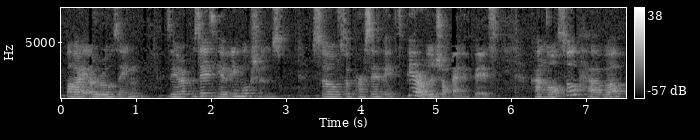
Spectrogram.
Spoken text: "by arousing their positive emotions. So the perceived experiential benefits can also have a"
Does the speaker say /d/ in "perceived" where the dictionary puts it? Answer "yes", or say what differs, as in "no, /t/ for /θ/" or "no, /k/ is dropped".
no, /d/ is dropped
